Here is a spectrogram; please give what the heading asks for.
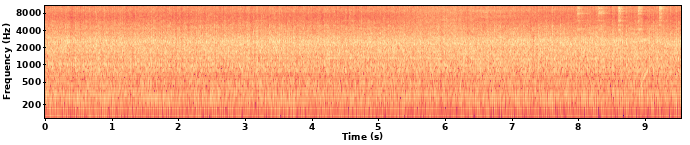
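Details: Ford 6610 tractor diesel at steady idle just after overhaul (4 new liners and pistons for smoky running) and hydraulic O-ring kit repair; even smooth hum over background hiss, no knocks or misses, healthy engine.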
